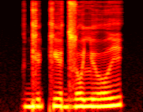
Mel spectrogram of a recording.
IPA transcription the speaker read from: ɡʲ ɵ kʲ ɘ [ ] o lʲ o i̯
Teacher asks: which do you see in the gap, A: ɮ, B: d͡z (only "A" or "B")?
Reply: B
